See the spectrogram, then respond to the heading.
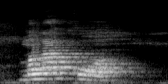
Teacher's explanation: Pero si una vocal está en la posición átona, entonces sí que sufre algunas modificaciones. O y A en la posición átona se pronuncian como una A muy breve y muy relajada.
